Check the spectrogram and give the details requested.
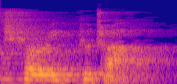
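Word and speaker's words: Śāriputra: 十 Sariputra 舍利子舍利弗 pronounced Shariputra, a senior disciple of the Buddha, known for his wisdom.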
